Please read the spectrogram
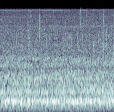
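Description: Faint, steady hiss of background noise with a low hum, with no distinct event in it.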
